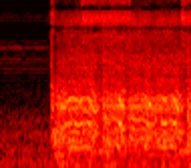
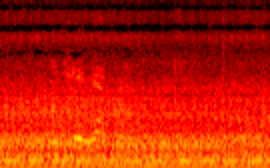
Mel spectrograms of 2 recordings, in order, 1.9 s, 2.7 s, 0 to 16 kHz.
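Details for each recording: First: 1996 Dodge Ram 2500 12-valve Cummins diesel, sat seven years, cranked after a shot of ether; starter spins it at a steady rhythm but it never catches; fuel lines drained out; crank no start. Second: 1996 Dodge Ram 2500 Cummins 12-valve diesel sitting seven years, started after priming via lift-pump primer: deep, steady low diesel clatter at idle, no misses or knocks; normal cold idle.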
